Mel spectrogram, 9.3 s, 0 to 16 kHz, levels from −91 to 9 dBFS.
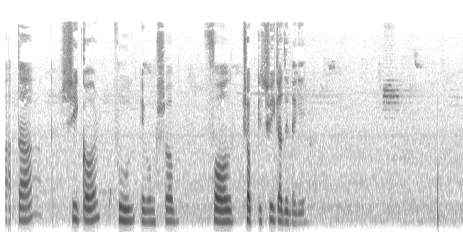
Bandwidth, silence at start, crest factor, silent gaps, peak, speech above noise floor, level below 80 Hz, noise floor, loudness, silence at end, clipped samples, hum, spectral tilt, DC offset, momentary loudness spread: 11.5 kHz; 0.1 s; 22 dB; none; -10 dBFS; 29 dB; -84 dBFS; -58 dBFS; -30 LUFS; 0.5 s; under 0.1%; none; -4.5 dB/octave; under 0.1%; 19 LU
